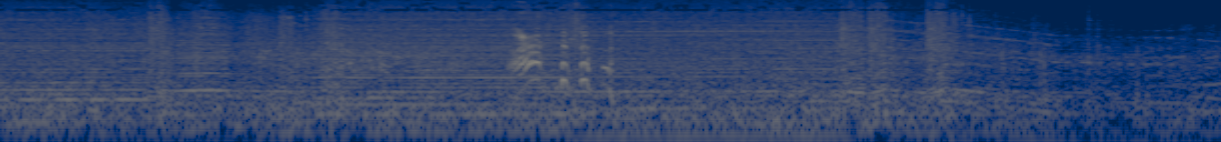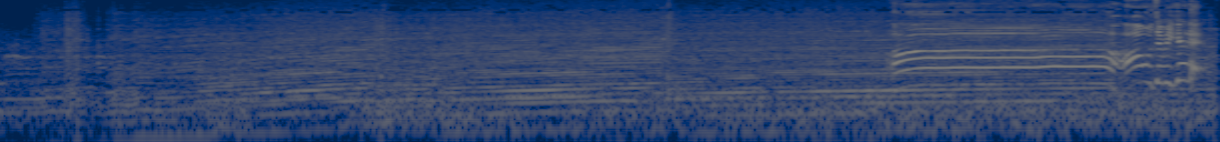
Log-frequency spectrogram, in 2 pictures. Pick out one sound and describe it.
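A racing car engine roars and shifts gears.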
